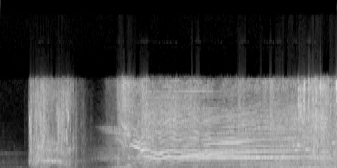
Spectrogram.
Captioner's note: screams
